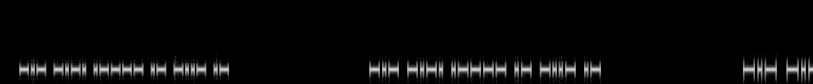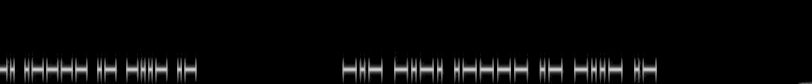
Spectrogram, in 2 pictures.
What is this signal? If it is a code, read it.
Morse code, heard as a keyed tone, about 37 wpm, 700 Hz. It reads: KC1AXA KC1AXA KC1AXA KC1AXA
